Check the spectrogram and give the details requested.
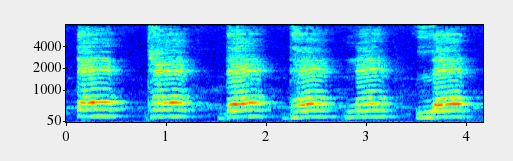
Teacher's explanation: और फिर इसके बाद में दंतव्य, है ना, जो दांत के सपोर्ट से, ते, जब जीभ हमारी दांत पर लगेगी तो वो दंतव्य कहलाएंगे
